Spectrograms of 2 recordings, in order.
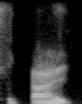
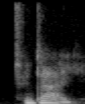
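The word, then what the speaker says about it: todæg: e g and it you might think oh that must be to but it was actually pronounced today today and if you know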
